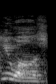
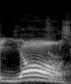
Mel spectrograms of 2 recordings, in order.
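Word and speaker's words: y'all's: all's the Florence y'alls it's the yawls not the you alls the y'all y'alls uh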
